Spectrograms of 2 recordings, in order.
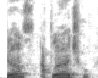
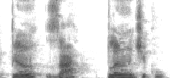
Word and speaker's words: transatlântico: A divisão silábica correta é transatlântico. Perceba que aqui eu não levo em consideração o elemento mórfico, o prefixo que foi formado com essa palavra, e sim o conjunto de fonemas que são emitidos em cada impulso de voz. Eu pronuncio transatlântico.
